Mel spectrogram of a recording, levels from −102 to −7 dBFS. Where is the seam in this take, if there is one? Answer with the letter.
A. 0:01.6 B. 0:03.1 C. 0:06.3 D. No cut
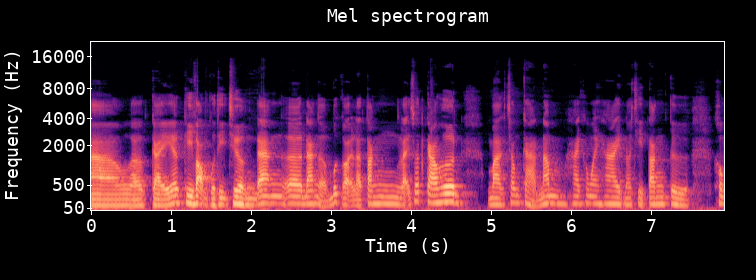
B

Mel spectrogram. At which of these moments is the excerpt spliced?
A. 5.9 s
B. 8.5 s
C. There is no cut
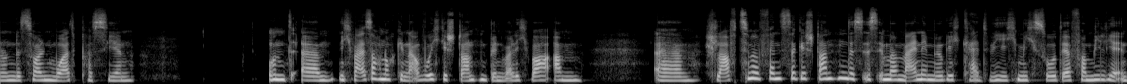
C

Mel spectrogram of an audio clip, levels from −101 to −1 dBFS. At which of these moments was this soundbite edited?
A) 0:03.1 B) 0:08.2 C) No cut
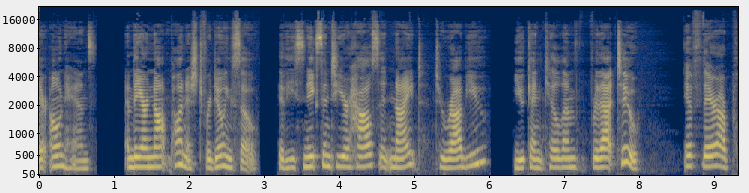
A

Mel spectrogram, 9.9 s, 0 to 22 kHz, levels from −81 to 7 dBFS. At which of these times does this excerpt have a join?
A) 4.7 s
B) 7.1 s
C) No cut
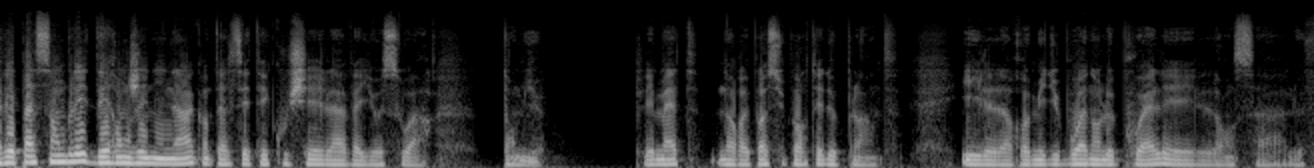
C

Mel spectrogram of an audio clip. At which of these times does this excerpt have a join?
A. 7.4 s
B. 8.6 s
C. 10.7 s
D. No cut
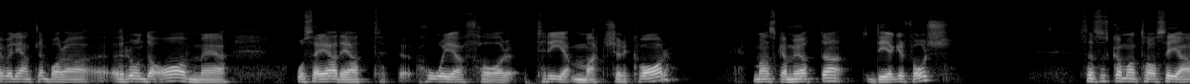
B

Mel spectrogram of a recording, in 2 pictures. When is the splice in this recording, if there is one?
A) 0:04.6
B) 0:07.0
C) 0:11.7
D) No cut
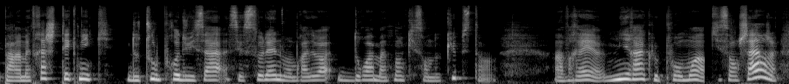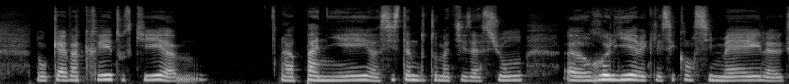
B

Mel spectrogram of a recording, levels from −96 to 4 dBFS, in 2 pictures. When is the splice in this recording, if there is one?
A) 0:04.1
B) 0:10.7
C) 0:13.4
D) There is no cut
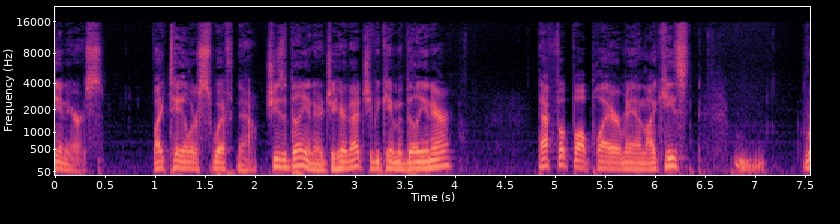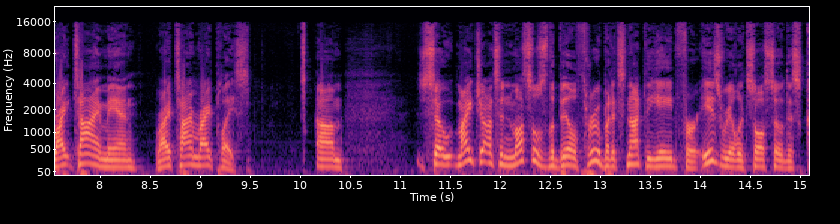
C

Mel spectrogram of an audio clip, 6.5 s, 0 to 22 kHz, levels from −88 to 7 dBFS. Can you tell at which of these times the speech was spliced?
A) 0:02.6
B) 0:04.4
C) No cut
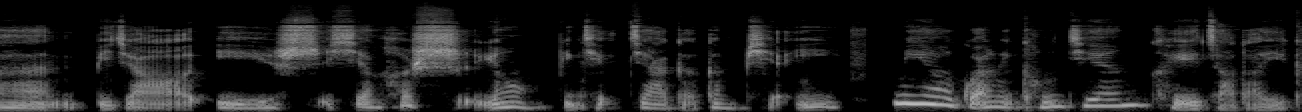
B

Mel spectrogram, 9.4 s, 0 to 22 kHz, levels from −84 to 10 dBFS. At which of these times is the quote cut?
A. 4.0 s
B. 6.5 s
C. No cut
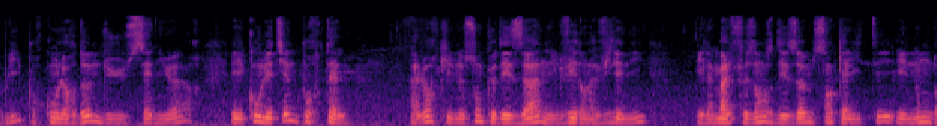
C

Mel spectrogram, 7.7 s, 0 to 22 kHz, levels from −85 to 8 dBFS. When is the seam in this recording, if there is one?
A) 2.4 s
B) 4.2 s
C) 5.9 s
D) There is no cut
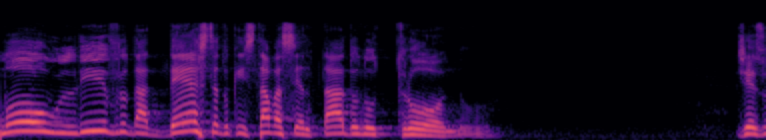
D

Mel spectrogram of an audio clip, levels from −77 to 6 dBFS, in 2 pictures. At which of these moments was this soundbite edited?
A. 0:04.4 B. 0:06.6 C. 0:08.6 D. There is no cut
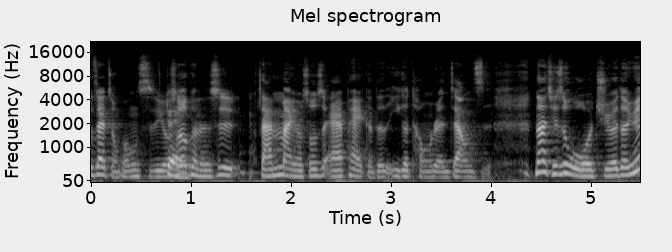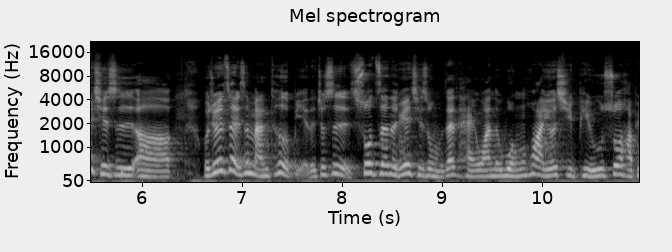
C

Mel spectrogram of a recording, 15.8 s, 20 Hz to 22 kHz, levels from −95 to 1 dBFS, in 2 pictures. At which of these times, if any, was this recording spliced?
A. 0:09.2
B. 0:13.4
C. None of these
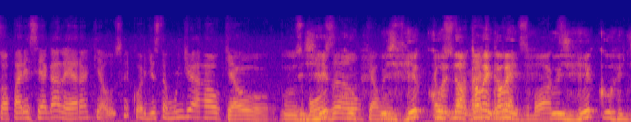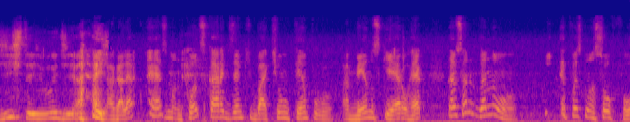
A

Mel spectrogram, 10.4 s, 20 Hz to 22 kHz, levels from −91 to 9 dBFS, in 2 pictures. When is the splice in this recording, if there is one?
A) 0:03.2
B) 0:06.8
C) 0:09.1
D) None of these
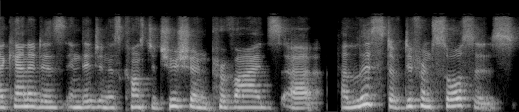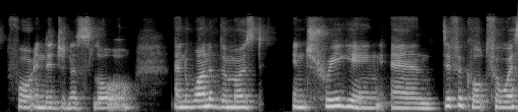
A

